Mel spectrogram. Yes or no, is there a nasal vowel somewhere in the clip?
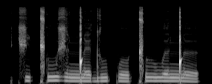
no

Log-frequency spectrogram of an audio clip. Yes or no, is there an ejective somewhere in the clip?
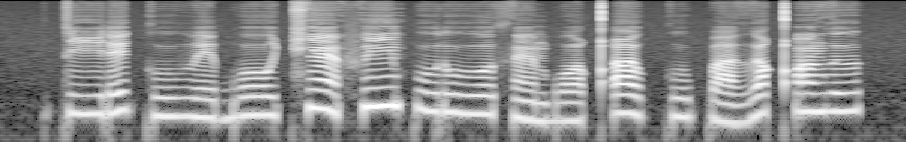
yes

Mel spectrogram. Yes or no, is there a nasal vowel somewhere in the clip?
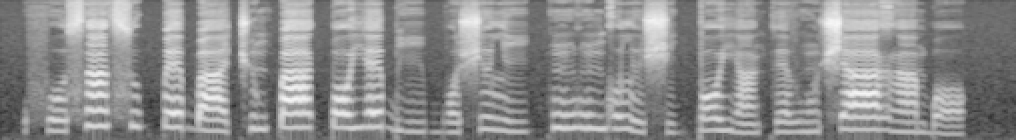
yes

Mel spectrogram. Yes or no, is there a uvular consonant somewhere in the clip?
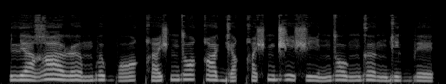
yes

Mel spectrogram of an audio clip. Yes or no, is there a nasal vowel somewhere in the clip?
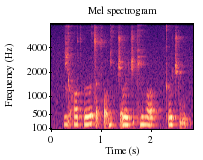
no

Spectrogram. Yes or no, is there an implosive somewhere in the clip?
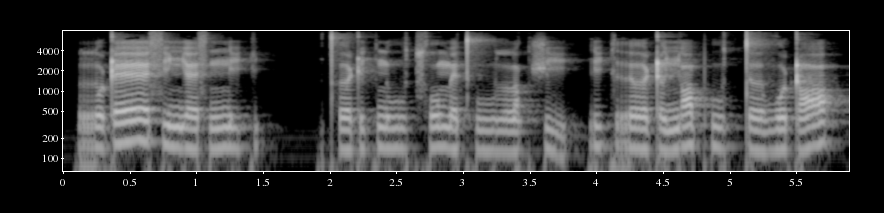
no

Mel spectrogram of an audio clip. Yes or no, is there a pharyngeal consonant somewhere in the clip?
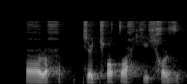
yes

